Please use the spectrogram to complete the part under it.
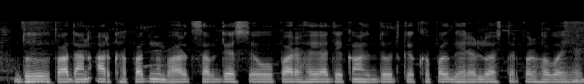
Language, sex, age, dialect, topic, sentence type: Magahi, male, 25-30, Southern, agriculture, statement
